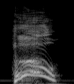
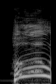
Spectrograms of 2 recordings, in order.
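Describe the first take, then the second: First: High, falling hello? to an unseen intruder; calling hello. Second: High, rising hello? like a real question; calling hello again. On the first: Called out to a stranger at the door, startled and high. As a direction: call out, startled and unsure, voice way up. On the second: Startled call again to a stranger at the door, rising. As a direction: call out once more, pitch up at the end. Calling out to intruder, half asleep. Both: Retold or imitated.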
